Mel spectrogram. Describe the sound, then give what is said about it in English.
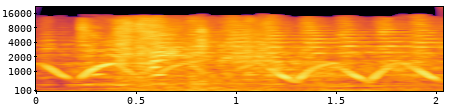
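Police car siren during a road chase: a loud wail that sweeps up and down again and again in quick, regular cycles. “watch out for the police car, Dad, watch out!”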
